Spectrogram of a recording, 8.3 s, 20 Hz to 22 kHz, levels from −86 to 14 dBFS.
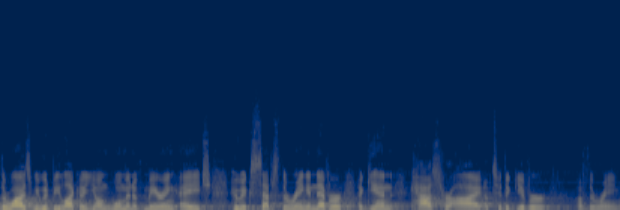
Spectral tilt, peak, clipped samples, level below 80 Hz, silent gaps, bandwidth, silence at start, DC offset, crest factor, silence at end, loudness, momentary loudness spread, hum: -7.5 dB/octave; -14 dBFS; under 0.1%; -78 dBFS; none; 8.6 kHz; 0 s; under 0.1%; 20 dB; 0 s; -34 LUFS; 11 LU; none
